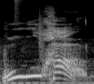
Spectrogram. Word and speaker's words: Wukong: That's how you say it, right? – Wukong. Yeah, Wukong.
